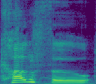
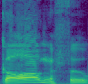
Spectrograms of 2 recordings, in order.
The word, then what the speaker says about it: kung fu: In Bruce Lee's time, in the 1970s, the word kung fu could be pronounced kung fu, or it could be pronounced gong fu with a G, which Bruce himself often did.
